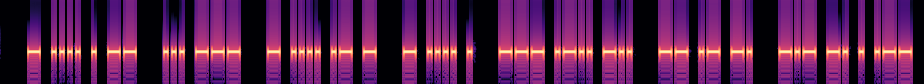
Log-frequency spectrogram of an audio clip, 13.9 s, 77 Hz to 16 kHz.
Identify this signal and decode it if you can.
Morse code, heard as a keyed tone, about 20 wpm, 600 Hz. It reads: THEM SO THAT THE OLD MAN KNEW
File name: the old man and the sea part 2 20wpm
